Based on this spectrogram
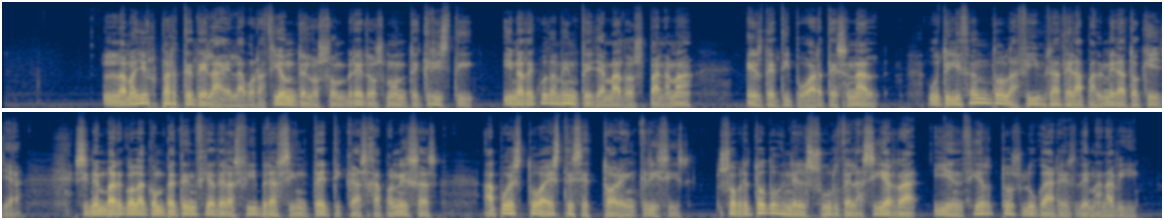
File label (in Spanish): documental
